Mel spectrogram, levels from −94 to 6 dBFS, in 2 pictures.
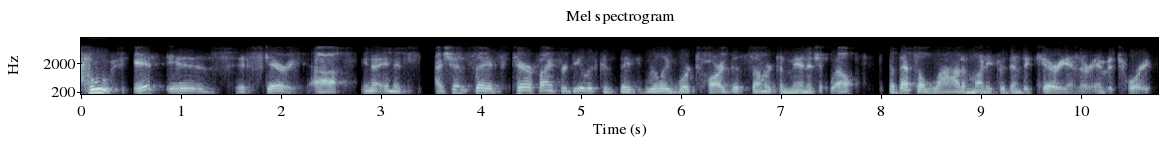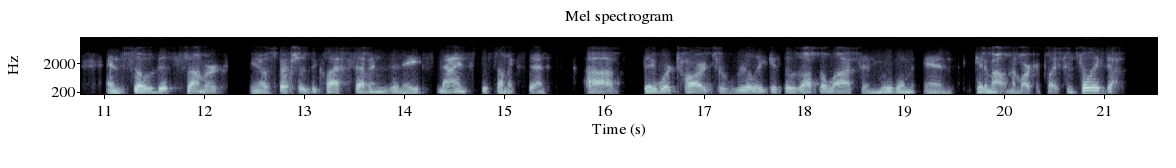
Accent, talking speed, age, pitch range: American, 225 wpm, 50-69, 100-120 Hz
